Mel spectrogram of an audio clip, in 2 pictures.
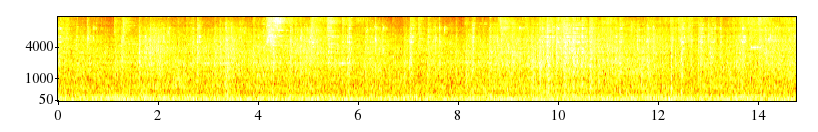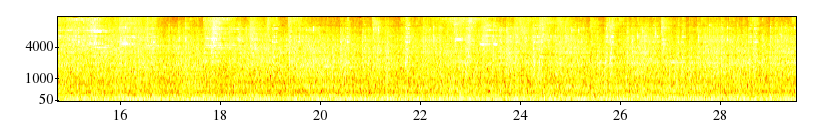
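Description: Double-stack container well cars of a freight train rolling past at close range: a steady, loud rumble of steel wheels on rail with a continuous clatter of clicks.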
